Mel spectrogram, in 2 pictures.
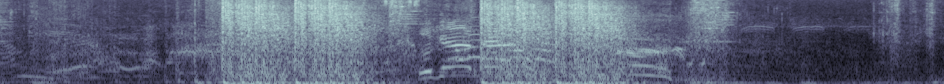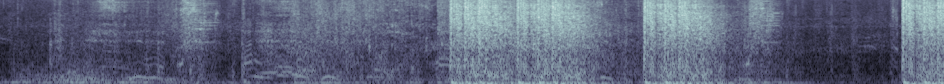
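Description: An assault rifle fires rapid bursts at close range.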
